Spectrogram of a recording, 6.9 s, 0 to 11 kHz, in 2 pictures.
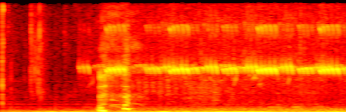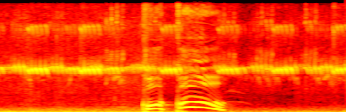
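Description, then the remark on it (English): Cricket chirping slowed down to 5% of its speed into an eerie, choir-like drone: a steady high ringing tone with a few loud swooping, descending wails, no voices. “That's a cricket sound at 5% the speed.”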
